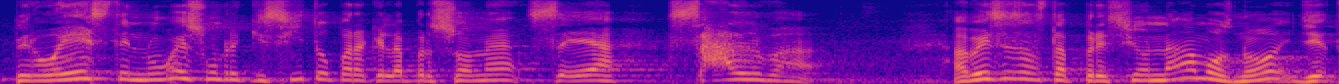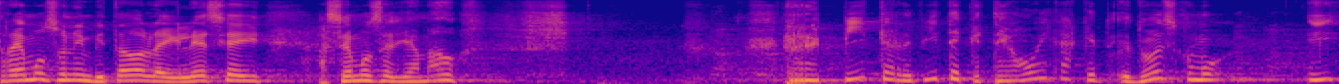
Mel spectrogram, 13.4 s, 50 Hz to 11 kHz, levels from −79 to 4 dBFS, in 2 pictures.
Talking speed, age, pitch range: 165 wpm, 30-49, 155-225 Hz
